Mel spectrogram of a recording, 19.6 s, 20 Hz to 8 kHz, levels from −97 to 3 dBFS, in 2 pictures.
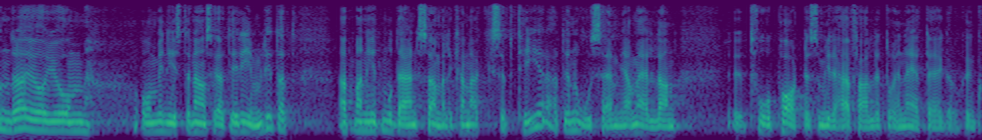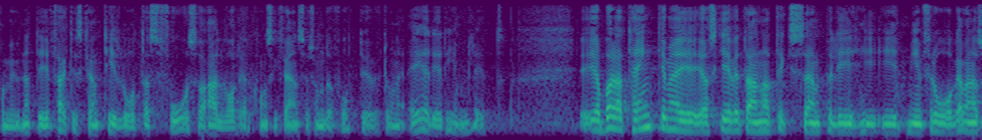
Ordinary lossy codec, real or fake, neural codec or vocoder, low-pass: none; real; none; 7.2 kHz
